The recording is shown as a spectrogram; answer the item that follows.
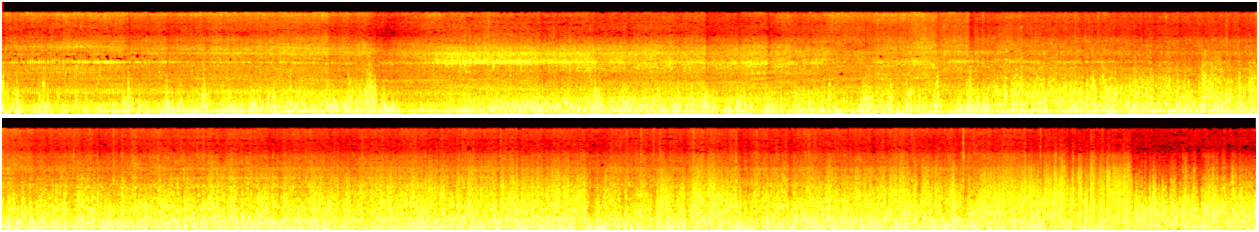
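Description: Wind buffeting the microphone on a moving motorbike, over the steady running of a motorbike engine.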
